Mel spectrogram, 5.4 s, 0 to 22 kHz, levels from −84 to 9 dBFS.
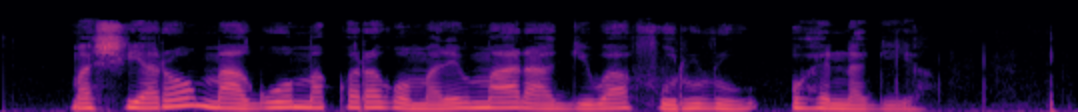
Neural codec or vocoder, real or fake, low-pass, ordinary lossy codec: none; real; 14.4 kHz; MP3, 48 kbps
